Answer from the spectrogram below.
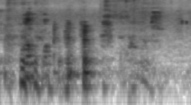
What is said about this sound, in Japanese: ちなみに誰か泣いてましたって。誰か泣いてましたけど。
